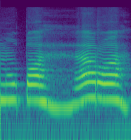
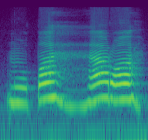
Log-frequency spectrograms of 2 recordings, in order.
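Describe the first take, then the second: No difference in how they are said.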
